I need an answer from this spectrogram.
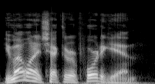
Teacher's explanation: Furthermore, when you use that specific modal phrase, the pitch of your voice naturally raises slightly at the end of the sentence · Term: upward inflection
